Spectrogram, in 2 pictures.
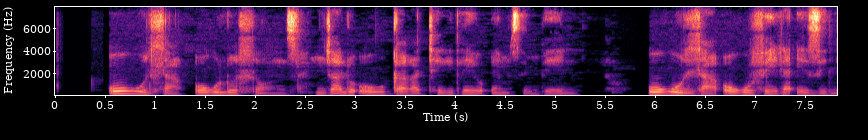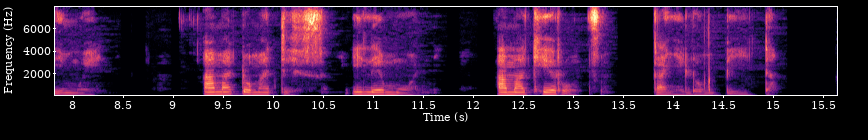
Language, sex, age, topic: North Ndebele, female, 25-35, health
